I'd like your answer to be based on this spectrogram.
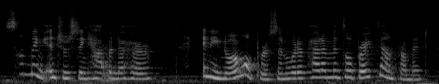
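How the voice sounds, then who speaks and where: A woman's voice: high-pitched, expressive, fast, a little hiss or hum. A woman voicing an elegant, formal female guest in a game story, reading her lines aloud. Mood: poised.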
